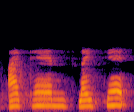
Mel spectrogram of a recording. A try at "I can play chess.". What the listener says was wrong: Chess. Yes.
